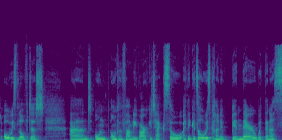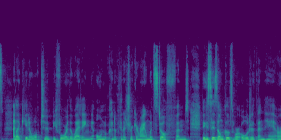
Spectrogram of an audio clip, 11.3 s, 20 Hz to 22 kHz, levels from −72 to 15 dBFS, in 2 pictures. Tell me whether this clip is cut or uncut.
cut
